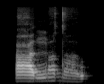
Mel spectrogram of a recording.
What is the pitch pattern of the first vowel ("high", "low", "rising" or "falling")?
low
